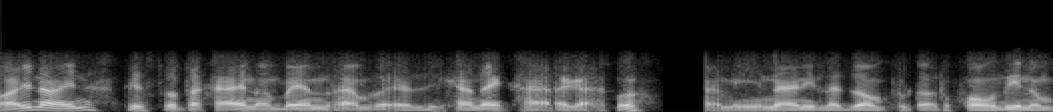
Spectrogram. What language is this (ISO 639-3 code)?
nep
